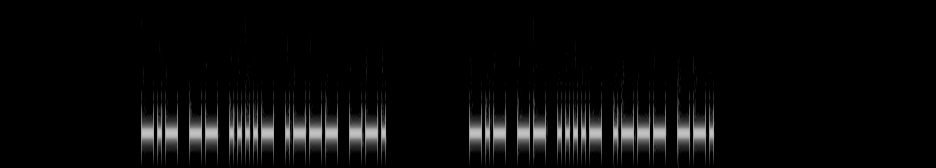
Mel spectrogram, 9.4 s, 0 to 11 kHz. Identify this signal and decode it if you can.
Morse code, heard as a keyed tone, about 32 wpm, 700 Hz. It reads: KM4JG KM4JG
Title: USA Call Signs - 5 Characters - Repeated 2x - 30wpm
